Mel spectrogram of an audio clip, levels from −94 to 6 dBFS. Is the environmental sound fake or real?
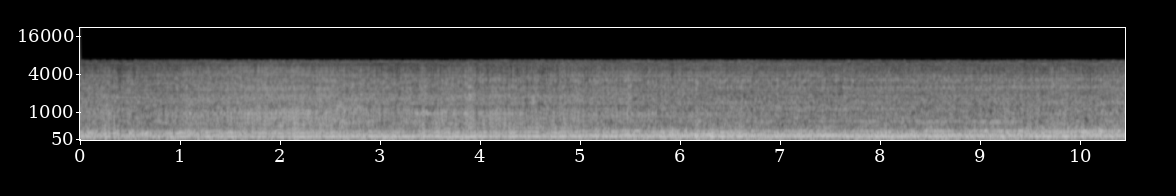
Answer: fake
